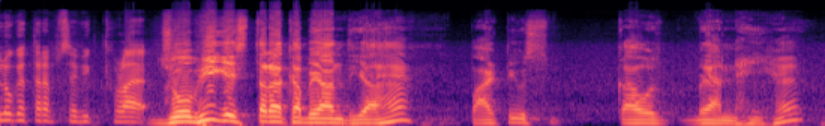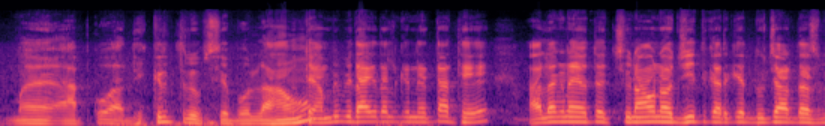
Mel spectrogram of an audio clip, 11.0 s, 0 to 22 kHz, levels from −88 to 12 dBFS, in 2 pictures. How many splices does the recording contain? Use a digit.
2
